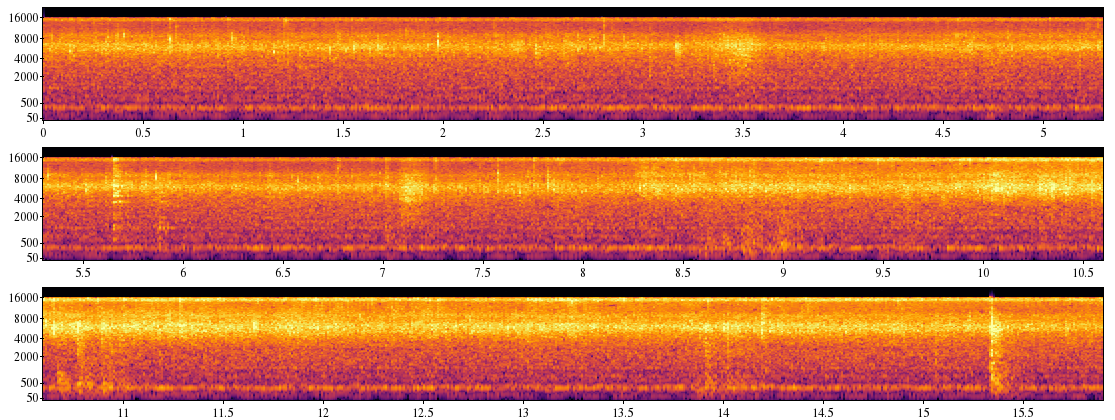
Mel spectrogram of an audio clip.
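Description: Tomato-and-spice masala sizzling steadily in hot oil in a wok as it is fried down (bhuna). In the second half a silicone spatula stirs and scrapes it around the pan, with one sharp tap near the end.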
